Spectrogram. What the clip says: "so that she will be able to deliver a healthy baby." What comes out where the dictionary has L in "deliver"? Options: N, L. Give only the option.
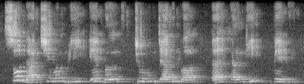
N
